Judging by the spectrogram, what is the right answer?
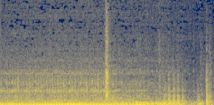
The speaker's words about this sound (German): Ein roter Trecker fährt mit Vollgas auf den ungepflasterten Hof. Der Fahrer reißt das Lenkrad herum, zieht einen engen Halbkreis. Der Trecker ruckelt, kommt vor einem Nebengebäude zum Stehen.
